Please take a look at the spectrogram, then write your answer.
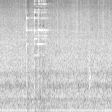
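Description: Apples drop into two tablespoons of melted butter in a saucepan over a medium-high burner, giving a soft steady sizzle with a few clinks of fruit and utensil against the pan near the start.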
